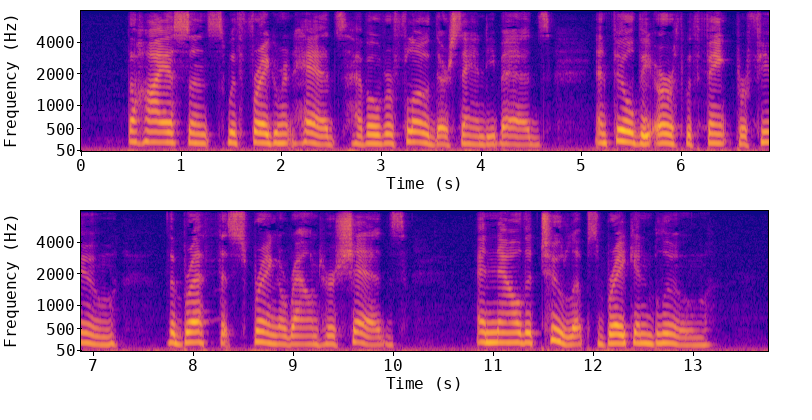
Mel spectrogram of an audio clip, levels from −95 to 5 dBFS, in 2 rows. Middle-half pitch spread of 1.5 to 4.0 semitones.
Yes: average, 3.2 semitones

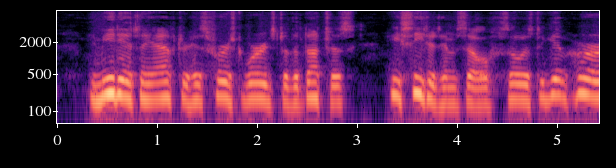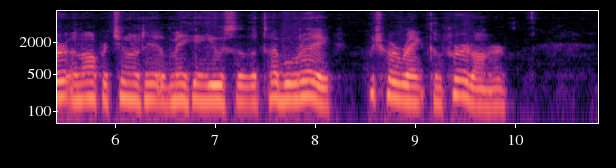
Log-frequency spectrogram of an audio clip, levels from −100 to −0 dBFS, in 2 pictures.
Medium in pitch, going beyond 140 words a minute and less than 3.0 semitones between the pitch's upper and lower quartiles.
Yes: medium, 165 Hz; average, 165 wpm; narrow, 2.6 semitones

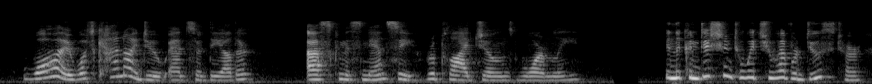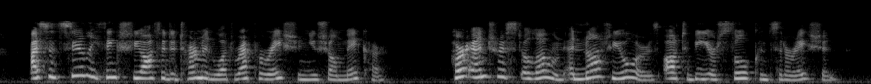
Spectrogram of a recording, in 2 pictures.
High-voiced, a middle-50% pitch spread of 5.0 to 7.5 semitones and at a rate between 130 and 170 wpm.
Yes: very high, 250 Hz; wide, 5.5 semitones; average, 165 wpm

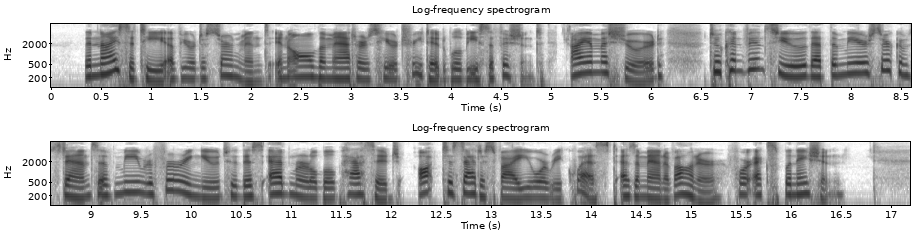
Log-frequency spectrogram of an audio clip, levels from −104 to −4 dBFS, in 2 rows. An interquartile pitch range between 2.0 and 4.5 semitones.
No: wide, 5.6 semitones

